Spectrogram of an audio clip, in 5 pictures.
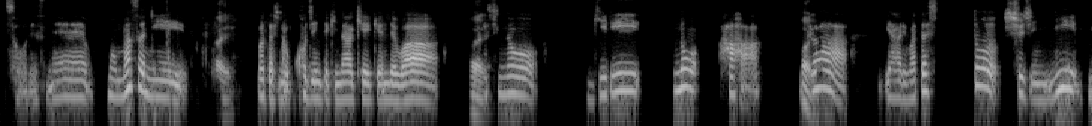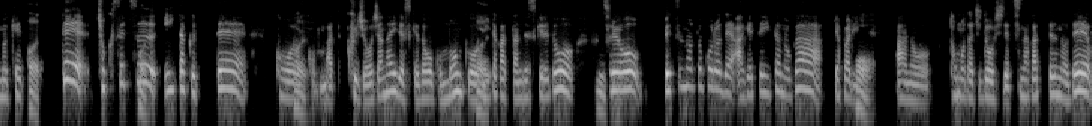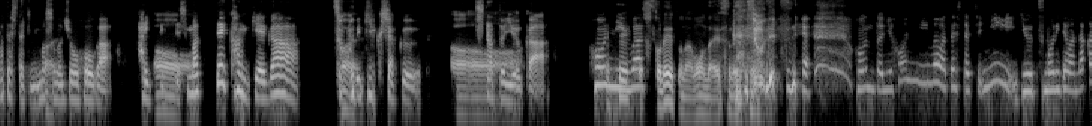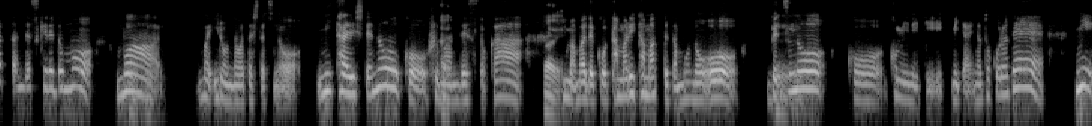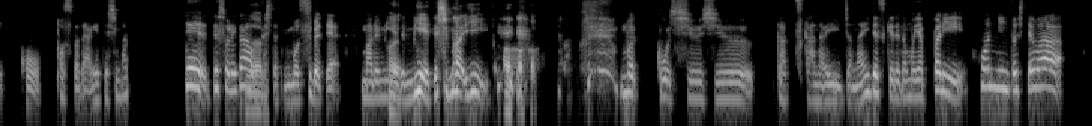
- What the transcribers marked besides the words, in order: unintelligible speech; other background noise; tapping; laughing while speaking: "そうですね"; laughing while speaking: "ですね"; laughing while speaking: "見えてしまい"; chuckle; unintelligible speech; unintelligible speech
- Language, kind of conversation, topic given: Japanese, unstructured, SNSは人間関係にどのような影響を与えていると思いますか？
